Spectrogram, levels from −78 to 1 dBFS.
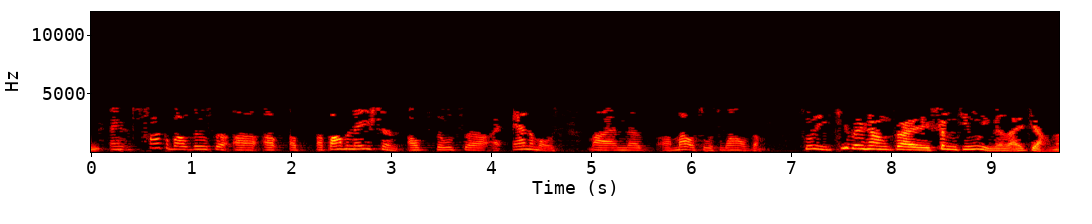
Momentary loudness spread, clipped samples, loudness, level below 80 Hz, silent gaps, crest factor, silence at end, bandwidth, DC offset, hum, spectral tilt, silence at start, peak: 14 LU; under 0.1%; -33 LUFS; -82 dBFS; none; 20 dB; 0 s; 3.9 kHz; under 0.1%; none; -1 dB/octave; 0 s; -12 dBFS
